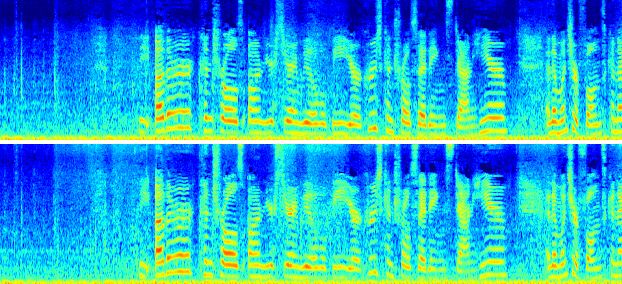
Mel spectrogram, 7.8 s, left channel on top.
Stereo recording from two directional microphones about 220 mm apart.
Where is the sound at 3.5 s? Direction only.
15° left (ahead or behind).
